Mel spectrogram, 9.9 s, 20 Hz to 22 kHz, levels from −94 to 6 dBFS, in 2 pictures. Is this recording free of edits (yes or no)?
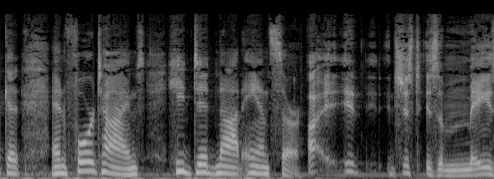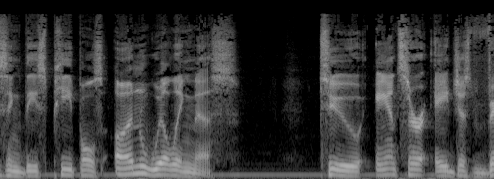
no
